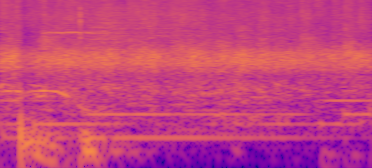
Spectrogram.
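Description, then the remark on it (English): A church audience applauds steadily for about three seconds, a dense wash of many hands clapping, with sustained low keyboard or organ tones held underneath. “Come on, church, let's give them a big round of applause.”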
